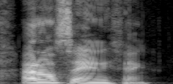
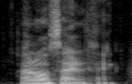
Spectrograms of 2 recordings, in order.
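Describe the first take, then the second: First: Said in the usual way. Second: "I don't say anything" said again much softer, under the breath; softer repeat. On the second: Shown as a demonstration. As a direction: drop the repeat to a murmur.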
